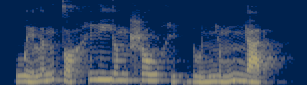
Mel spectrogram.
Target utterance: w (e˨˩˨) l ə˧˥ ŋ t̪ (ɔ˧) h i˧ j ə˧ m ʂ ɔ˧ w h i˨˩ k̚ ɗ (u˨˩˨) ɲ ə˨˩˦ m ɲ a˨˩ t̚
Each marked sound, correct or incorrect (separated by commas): correct, incorrect, correct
